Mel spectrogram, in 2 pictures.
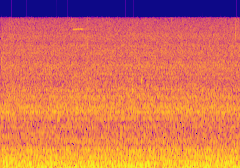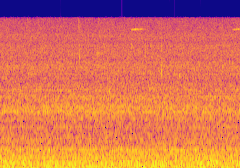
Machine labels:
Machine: pump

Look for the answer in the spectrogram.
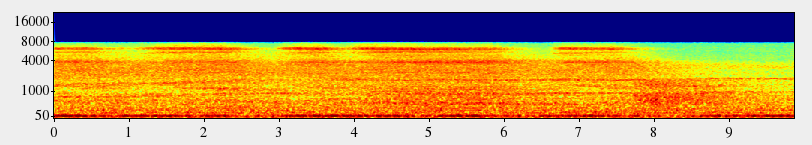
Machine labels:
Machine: fan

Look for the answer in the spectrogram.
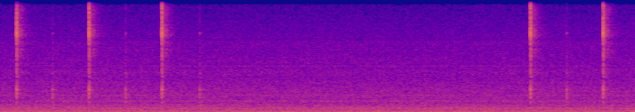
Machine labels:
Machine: valve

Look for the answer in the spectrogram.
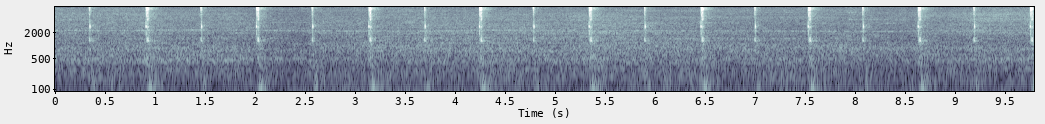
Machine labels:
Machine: valve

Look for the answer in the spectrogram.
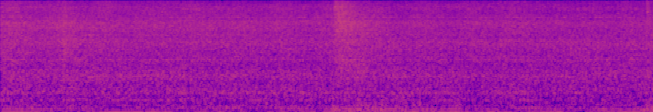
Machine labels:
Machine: fan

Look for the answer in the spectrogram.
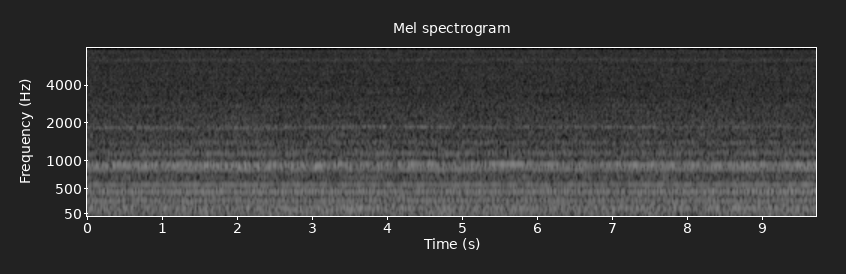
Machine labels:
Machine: fan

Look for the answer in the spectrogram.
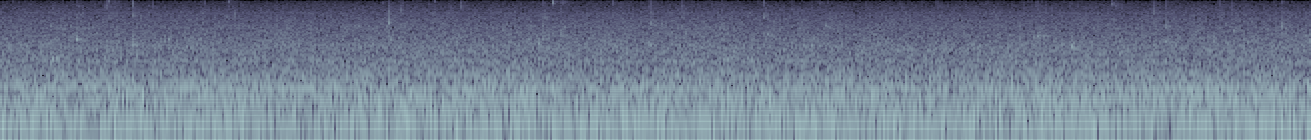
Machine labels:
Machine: pump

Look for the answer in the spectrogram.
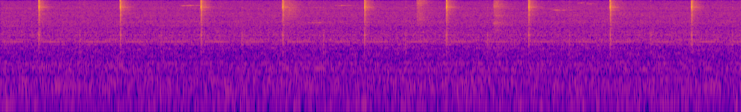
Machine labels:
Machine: valve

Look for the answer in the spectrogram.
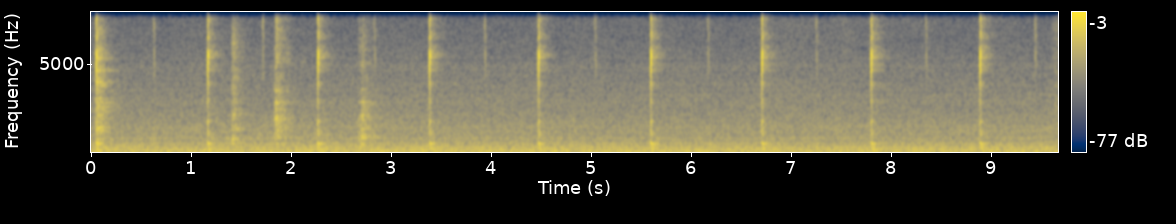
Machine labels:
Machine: valve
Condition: abnormal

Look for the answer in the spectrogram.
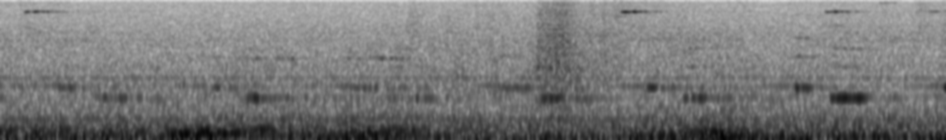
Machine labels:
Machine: fan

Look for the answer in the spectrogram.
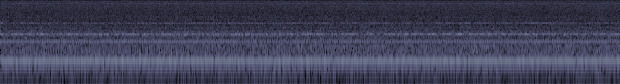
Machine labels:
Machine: pump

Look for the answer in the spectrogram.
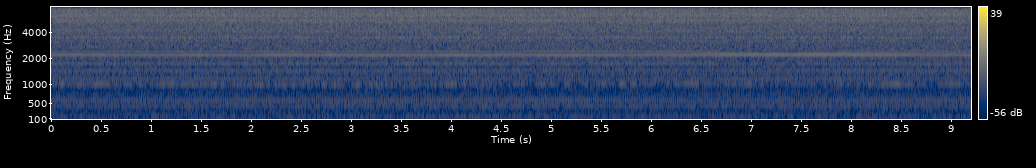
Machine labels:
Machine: pump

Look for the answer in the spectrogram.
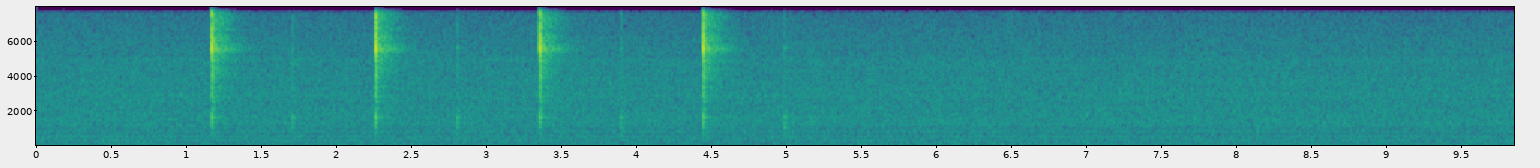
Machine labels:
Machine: valve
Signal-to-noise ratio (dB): 0 dB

